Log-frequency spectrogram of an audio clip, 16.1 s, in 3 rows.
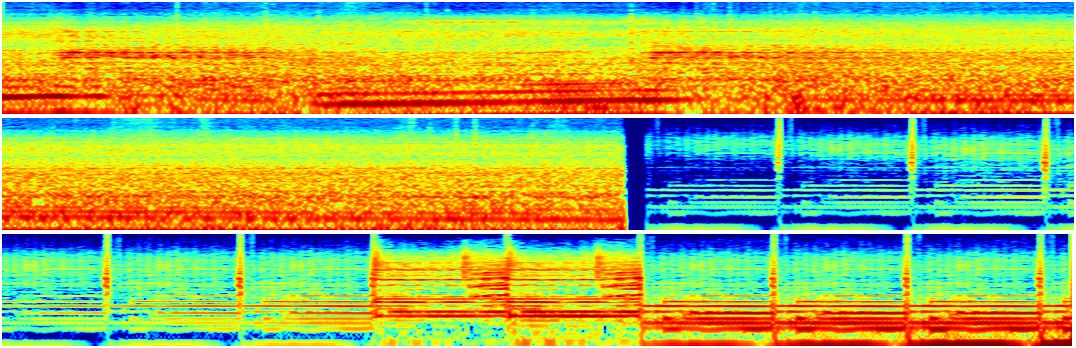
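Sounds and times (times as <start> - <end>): car engine heard from inside: 0.0 - 8.5.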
